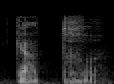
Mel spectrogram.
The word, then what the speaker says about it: quatre: So you get this Q, U, A, but then the sound that you will pronounce is K, okay? Quatre, quatre.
